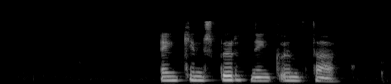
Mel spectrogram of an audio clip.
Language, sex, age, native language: Icelandic, female, 50-59, Icelandic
